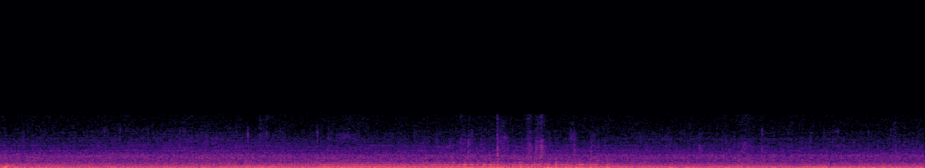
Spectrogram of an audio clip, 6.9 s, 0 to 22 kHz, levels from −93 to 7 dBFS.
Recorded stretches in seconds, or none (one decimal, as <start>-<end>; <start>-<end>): 0.0-6.9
